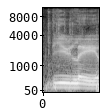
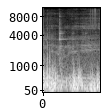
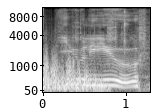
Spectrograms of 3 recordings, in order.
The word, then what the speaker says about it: Beaulieu: Bewley, that's how you say it, yeah? Bewley. Gotcha. Thank you. That would have been a disaster if I'd turned up to the place and started calling it Bewlieu. Sound like a tourist.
